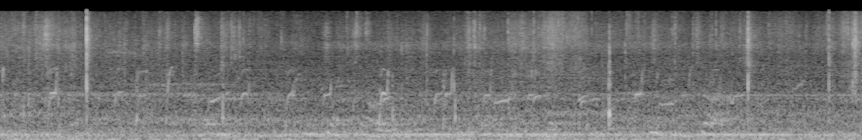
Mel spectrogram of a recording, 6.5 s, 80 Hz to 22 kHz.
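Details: Five Taiwan hill partridges, a family group, happily searching for food at Dashue Mountain National Park, Dong-xi District, Taichung City, 18 January 2021; many brief, quiet chirps dotted throughout, over rustling footsteps in leaf litter and a faint low drone.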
